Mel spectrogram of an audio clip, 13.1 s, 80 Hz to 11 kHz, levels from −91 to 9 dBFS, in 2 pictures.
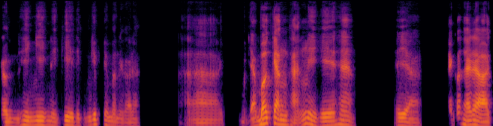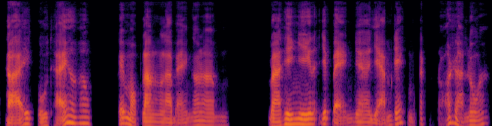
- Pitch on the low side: Yes, low, 105 Hz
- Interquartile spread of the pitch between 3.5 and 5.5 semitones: Yes, average, 4.0 semitones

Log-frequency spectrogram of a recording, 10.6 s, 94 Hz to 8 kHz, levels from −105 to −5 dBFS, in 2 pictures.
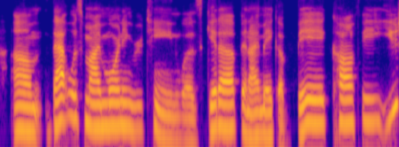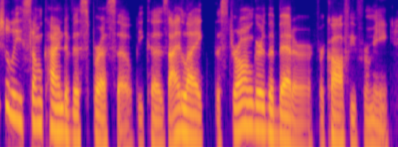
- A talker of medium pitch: Yes, medium, 160 Hz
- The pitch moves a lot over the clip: Yes, wide, 7.1 semitones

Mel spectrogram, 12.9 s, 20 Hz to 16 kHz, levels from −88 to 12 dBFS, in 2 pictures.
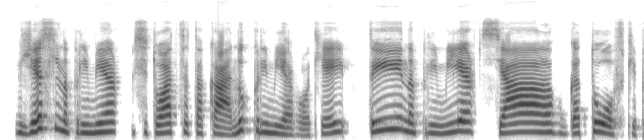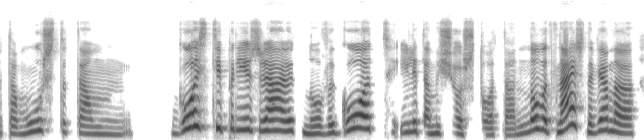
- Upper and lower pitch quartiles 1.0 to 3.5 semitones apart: No, average, 4.8 semitones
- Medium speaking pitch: No, high, 230 Hz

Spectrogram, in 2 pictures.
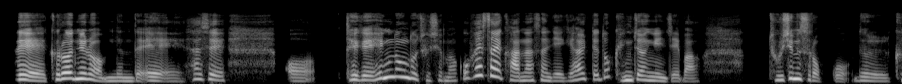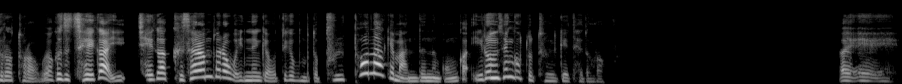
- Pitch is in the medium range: No, high, 195 Hz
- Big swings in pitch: Yes, wide, 7.7 semitones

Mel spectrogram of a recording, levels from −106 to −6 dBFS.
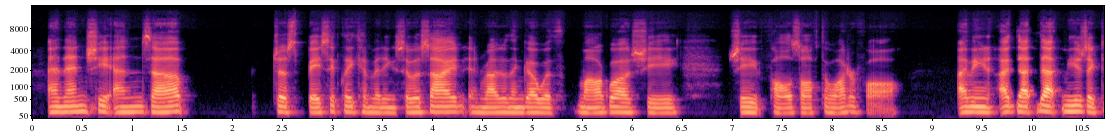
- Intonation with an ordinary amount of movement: No, narrow, 1.7 semitones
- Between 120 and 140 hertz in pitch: Yes, low, 135 Hz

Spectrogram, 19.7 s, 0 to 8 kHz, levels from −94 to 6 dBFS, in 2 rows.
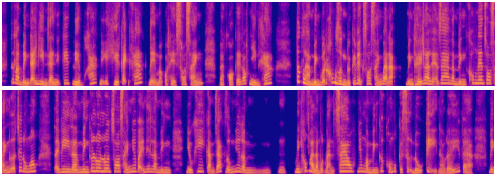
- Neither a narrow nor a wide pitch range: No, wide, 5.9 semitones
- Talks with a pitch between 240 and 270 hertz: Yes, high, 245 Hz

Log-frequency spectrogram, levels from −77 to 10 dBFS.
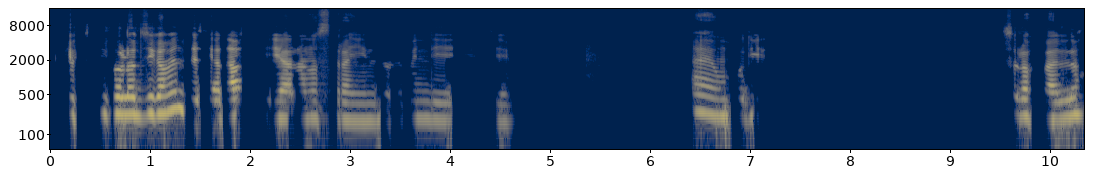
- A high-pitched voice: Yes, high, 200 Hz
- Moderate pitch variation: Yes, average, 3.3 semitones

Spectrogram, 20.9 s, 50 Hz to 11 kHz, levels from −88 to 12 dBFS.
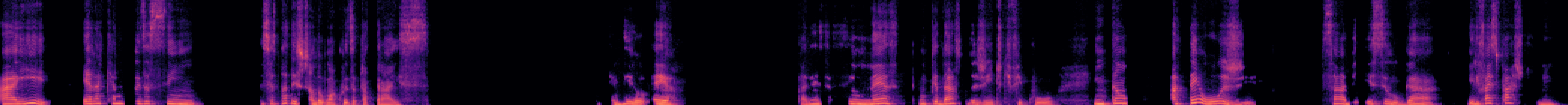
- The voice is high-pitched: Yes, high, 205 Hz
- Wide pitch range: No, average, 4.5 semitones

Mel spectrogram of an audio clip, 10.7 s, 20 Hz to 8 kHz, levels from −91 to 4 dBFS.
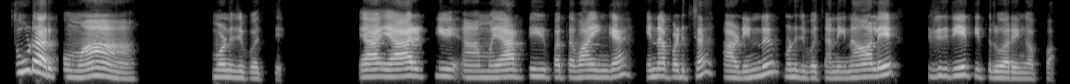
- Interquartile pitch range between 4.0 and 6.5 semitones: No, average, 2.8 semitones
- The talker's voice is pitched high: Yes, high, 205 Hz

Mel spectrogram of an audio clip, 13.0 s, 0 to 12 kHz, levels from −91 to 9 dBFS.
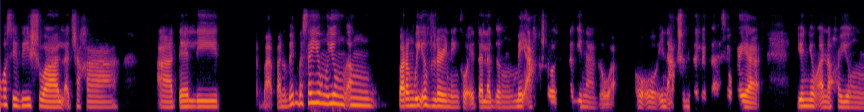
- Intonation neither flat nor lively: Yes, average, 3.6 semitones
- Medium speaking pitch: Yes, medium, 175 Hz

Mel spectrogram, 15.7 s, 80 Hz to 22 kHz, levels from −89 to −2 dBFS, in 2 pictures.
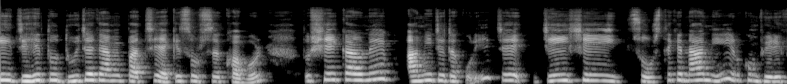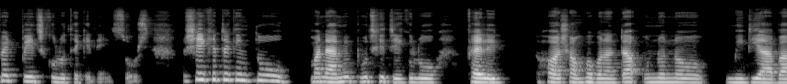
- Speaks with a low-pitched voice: No, high, 220 Hz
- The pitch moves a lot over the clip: Yes, wide, 6.2 semitones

